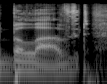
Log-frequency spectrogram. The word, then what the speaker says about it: beloved: When something is beloved, and we often do sort of stress that last syllable there, you could also say beloved, but often when we're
